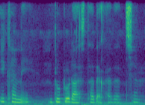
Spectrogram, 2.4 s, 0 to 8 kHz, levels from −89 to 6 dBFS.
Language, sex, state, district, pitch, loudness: Bengali, female, West Bengal, Cooch Behar, 230 Hz, -22 LUFS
